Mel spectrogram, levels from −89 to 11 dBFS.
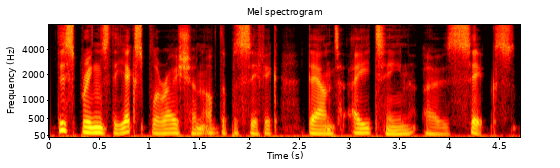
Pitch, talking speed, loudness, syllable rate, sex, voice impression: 115 Hz, 155 wpm, -21 LUFS, 4.5 syllables/s, male, masculine, middle-aged, tensed, bright, slightly muffled, intellectual, friendly, reassuring, lively, kind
